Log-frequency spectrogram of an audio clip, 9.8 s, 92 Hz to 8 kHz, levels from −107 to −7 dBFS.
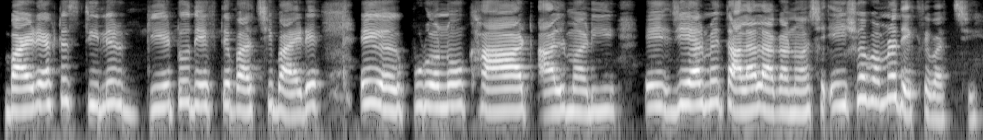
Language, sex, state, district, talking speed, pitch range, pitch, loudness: Bengali, female, West Bengal, North 24 Parganas, 130 wpm, 230-280 Hz, 260 Hz, -18 LUFS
